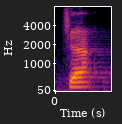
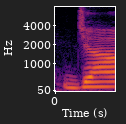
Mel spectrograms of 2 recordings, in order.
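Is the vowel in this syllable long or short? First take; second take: short; long. First: The vowel is short and quick. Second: The vowel is drawn out long. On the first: The speaker calls it right. "Half अलिफ के बराबर इसको पढ़ेंगे" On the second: The speaker calls it wrong. "इस तरह हमने नहीं पढ़ा"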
